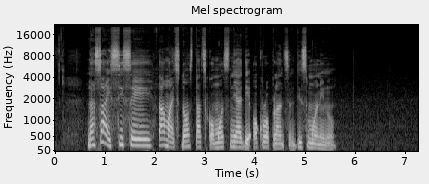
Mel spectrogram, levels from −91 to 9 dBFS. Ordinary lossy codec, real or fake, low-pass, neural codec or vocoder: none; fake; none; vocoder, 48 kHz, 128 mel bands, Vocos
